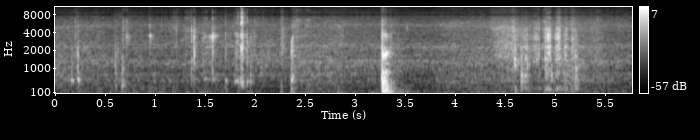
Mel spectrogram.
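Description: Light clicks and knocks of kitchen items being handled on a worktop, with one louder knock a little past halfway and a short patter of small ticks near the end.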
